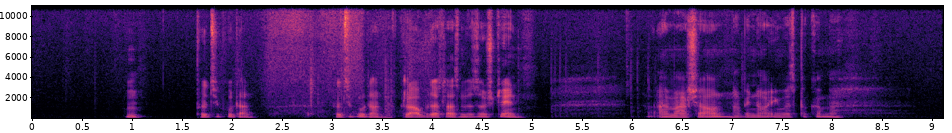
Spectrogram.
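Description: A middle-aged man speaks into a close microphone with animation.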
